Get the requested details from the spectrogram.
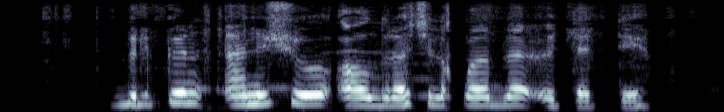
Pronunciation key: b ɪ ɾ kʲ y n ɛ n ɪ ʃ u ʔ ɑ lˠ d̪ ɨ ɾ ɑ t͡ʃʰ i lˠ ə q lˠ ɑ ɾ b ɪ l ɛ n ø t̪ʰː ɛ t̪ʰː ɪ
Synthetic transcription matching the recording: b ɪ ɾ kʲ y n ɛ n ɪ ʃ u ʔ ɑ lˠ d̪ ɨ ɾ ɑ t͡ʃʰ i lˠ ə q lˠ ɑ ɾ b ɪ l ɛ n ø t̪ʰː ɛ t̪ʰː ɪ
